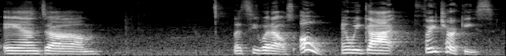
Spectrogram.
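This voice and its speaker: A woman's voice: fairly low pitch, lively intonation, slow, sharp tone. A woman in her thirties with a Spanish-influenced accent, hosting a casual morning livestream and chatting with viewers while she cooks. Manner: chatty, rambling, answers viewer comments as she goes. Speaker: livestream host.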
